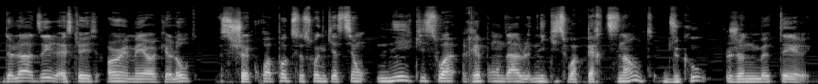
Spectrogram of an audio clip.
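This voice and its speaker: A man's voice: mid-range voice, fairly even intonation, moderate pace, few pauses, soft background music. A man with a Quebec French accent, casually answering viewer questions and thinking aloud as he talks. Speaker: fandub group member.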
